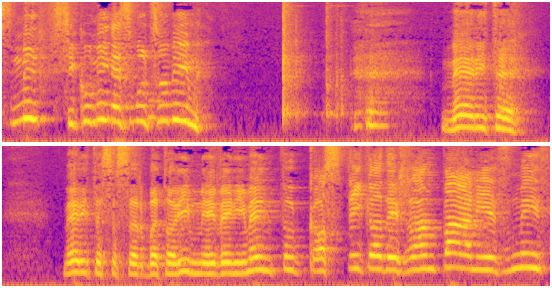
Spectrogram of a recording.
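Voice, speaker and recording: An actor in a Romanian radio drama playing a hearty, excitable newspaper man with an emphatic, exclamatory delivery, on a faintly noisy recording. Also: very high-pitched, pauses often, full character voice. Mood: elated, eager.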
